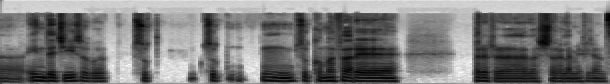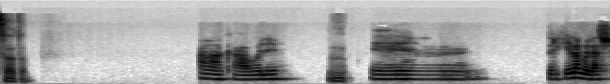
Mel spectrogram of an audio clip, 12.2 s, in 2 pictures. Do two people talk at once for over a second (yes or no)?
no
